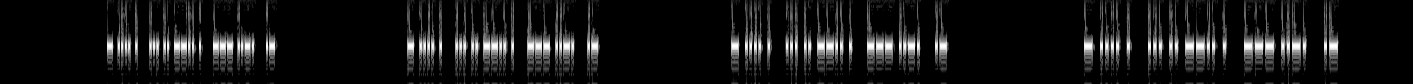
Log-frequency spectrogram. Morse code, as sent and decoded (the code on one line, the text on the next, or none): - .... / ... .. --.. / --- ..-. / .- / - .... / ... .. --.. / --- ..-. / .- / - .... / ... .. --.. / --- ..-. / .- / - .... / ... .. --.. / --- ..-. / .-
THE SIZE OF A THE SIZE OF A THE SIZE OF A THE SIZE OF A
